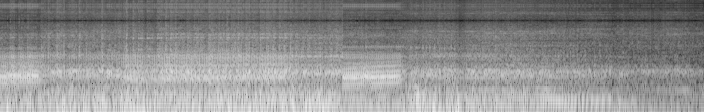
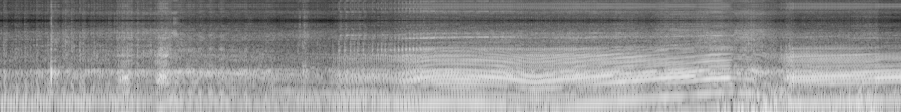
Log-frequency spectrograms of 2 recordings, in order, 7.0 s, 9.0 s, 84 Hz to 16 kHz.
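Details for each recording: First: Puch Maxi 2 HP two-stroke under way stutters and drops out unevenly, a couple of beats a second, and bucks when pulling away; ignition misfire traced to a loose contact in the NGK plug cap with a broken pin, not the carburettor. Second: Puch Maxi moped "Jägermeister", two-stroke, on a second test ride after fixing an ignition misfire. It rises smoothly and drops off clean, with no stuttering or coughing. Repaired and running normally.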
